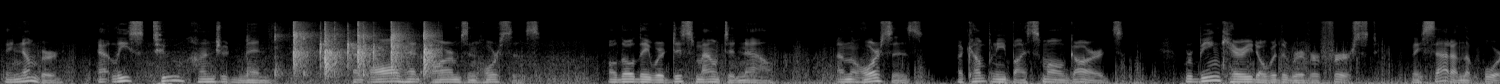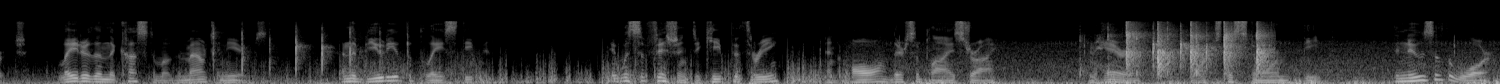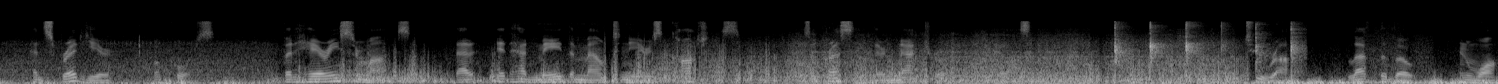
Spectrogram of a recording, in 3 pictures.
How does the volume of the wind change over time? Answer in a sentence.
The volume of the wind goes up.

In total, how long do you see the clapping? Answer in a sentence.
You can hear the clapping for 8 seconds altogether.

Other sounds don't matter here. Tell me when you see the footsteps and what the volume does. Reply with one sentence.
The footsteps can't be heard in this clip.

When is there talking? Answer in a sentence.
The talking can be heard from 0.0 to 20.0 s, from 21.1 to 40.5 s and from 42.4 to 44.9 s.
